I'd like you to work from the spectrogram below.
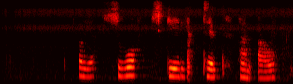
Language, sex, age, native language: Icelandic, female, 6, Icelandic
